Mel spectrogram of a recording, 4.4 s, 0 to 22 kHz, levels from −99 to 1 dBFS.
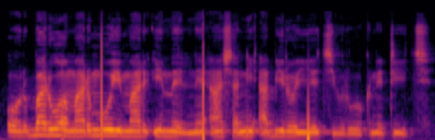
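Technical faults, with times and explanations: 0.61–0.64 s and 2.46 s, lost LE Audio frames: two brief dropouts, about 15 ms then 7.5 ms, which fits two and then one 7.5 ms LC3 frames. The decoder fills each gap by repeating the last spectrum with scrambled phase, so the speech turns into a short grainy smear rather than falling silent.
1.01–1.04 s, 2.02–2.05 s and 3.07–3.10 s, loud pop: three sharp clicks, each lasting about 30 ms, land on top of the speech, which continues underneath. The first two peak roughly 25 dB above the speech and the third roughly 20 dB. A sudden voltage step, likely from static or a driver glitch, is briefly shaped by the downstream circuitry.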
